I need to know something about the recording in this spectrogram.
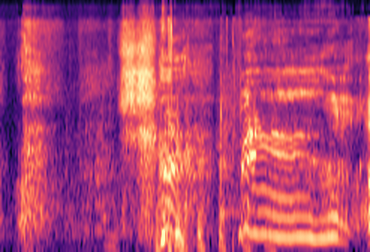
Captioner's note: grunts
